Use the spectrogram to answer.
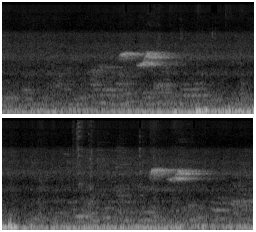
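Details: Female red-whiskered bulbul calling to provoke a wild-caught male into singing and fighting; two brief, sharp chirps about three seconds apart, each a quick high two-part note, over a low steady rumble.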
